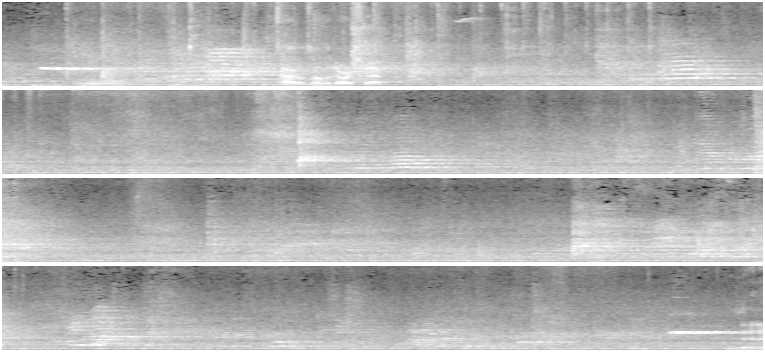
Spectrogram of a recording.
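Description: Hockey-rink ambience: indistinct spectator voices over a steady low hum, with a few sharp knocks.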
